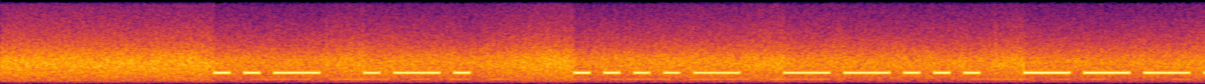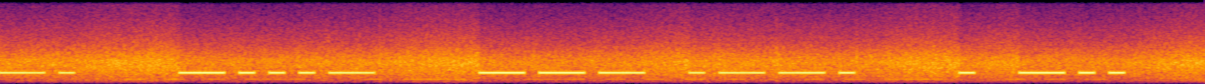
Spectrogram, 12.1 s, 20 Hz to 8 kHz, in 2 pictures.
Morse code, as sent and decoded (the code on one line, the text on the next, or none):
..- .-. / ....- --... ----. / -...- / --- .--. / . -..
UR 479 <BT> OP ED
